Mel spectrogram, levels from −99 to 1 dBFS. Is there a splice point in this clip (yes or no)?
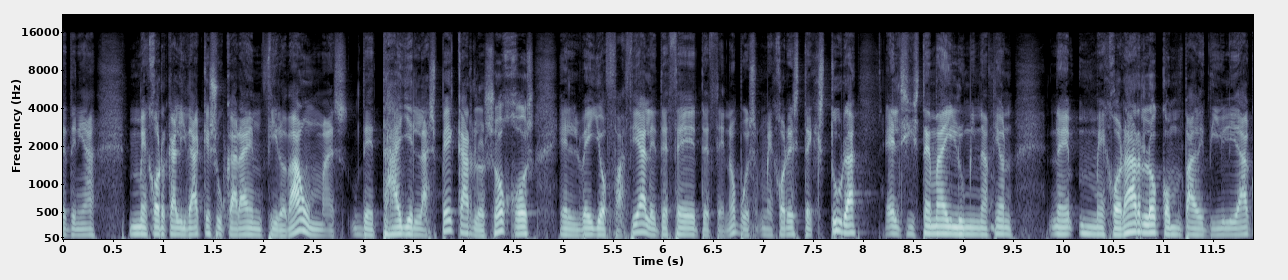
no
